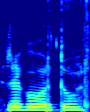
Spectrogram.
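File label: "regordu", female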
